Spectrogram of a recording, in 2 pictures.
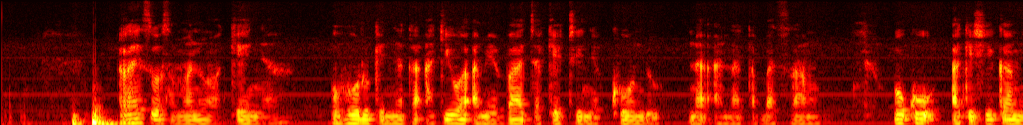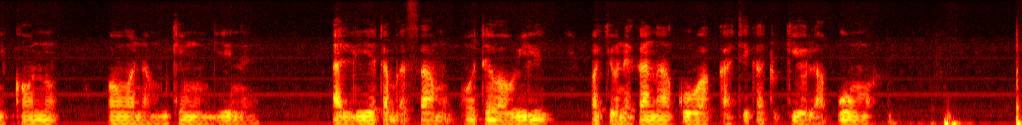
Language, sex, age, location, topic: Swahili, male, 18-24, Kisumu, government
